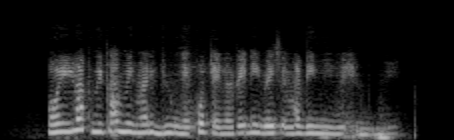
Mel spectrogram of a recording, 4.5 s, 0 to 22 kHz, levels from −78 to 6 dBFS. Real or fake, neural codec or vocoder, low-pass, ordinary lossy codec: fake; codec, 44.1 kHz, 0.9 kbps, DAC; 10.8 kHz; AAC, 48 kbps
